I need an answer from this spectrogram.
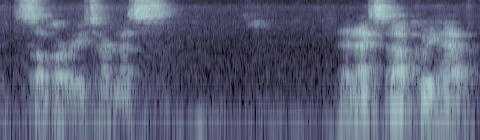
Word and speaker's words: Sopor Aeternus: Sopor Aeternus. Well, technically it's Sopor Aeternus and the Ensemble of Shadows, but everyone I know just says Sopor Aeternus.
